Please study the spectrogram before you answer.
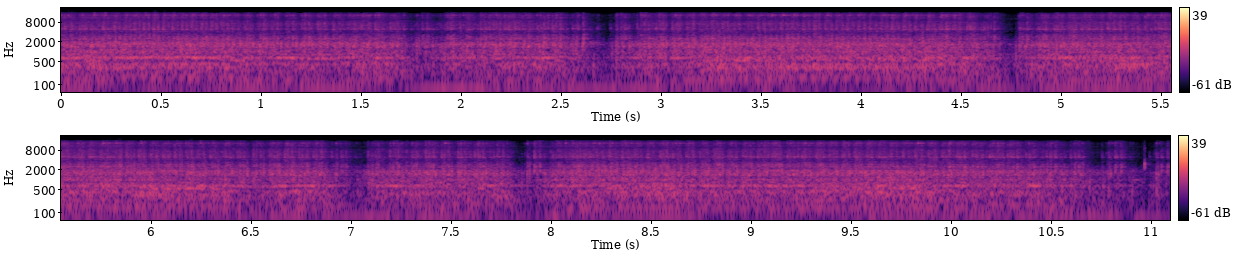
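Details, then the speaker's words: Longarm quilting machine doing fast steady stitching about four per second, with a harsh, forced punch on each stroke. The needle is poking through hard rather than cleanly, so it is dull and needs changing. "The needle sounds like it needs to be changed. So it kind of sounds like it's poking through really hard. It's not a clean sound."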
